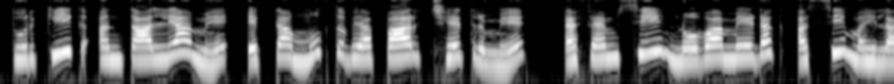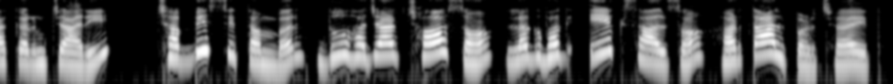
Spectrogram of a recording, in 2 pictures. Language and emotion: Maithili, neutral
